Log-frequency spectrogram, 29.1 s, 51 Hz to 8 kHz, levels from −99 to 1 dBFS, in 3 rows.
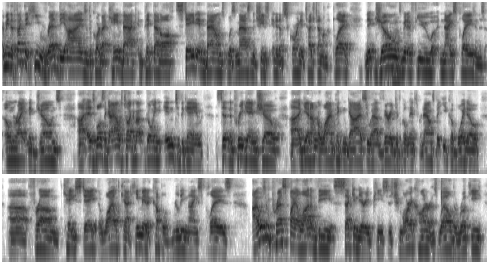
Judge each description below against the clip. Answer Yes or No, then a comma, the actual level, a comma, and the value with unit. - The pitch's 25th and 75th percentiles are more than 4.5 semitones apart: No, average, 2.7 semitones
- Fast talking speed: Yes, fast, 235 wpm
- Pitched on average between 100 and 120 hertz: Yes, low, 115 Hz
